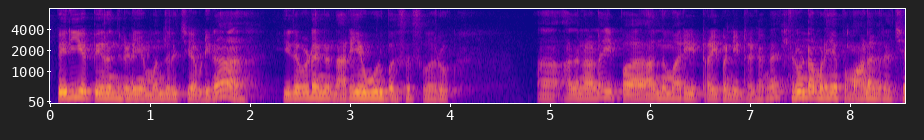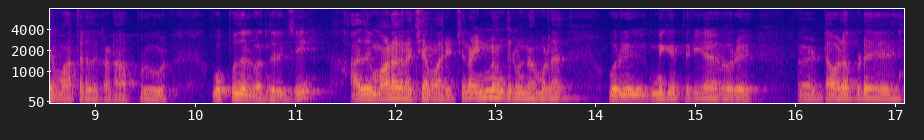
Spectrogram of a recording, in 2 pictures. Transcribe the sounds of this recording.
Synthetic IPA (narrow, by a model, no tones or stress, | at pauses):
pɛɾɪjɐpeːɾɯnd̪ɪnɪɭɐjɐ̃mʋɐnd̪ɯɾɯt͡ʃːɯɐpːɐɽɪnːaː | ɪðɐʋɪɽɐɪnːɐnɐɾɐjɐuːɾbɐsɐsʋɐɾʊ̃ | ɐðɐnaːlɐɪpːoɐnd̪ɐmaːd̪ɾiʈɾɐɪpɐɳːɪʈːɾɯkːaːŋɡɐt̪ɪɾɯʋɪnːaːmɐɭɐjaːɪpːoːmaːnaːɣɐɾɐːt͡ʃːɪjaːmaːt̪ɯɾɐðɯkːaːnɐːpːɯɾɯ | ɔpːɯðɐlʋɐnd̪ɯɾɯt͡ʃːɯ | ɐðɯmaːnaːɣɐɾɐt͡ʃːɪjaːmaːtɾɪɯt͡ʃːɯnːaːɪnːõt̪ɪɾɯʋɪɳaːmɐlɐ | ɔɾɯmɪɣɐpːɛɾɪjɐɔɾɯ | ɖɛʋɐlɐpɽɯ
